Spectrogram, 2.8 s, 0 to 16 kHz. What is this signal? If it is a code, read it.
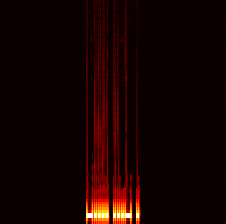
Morse code, heard as a keyed tone, about 50 wpm, 700 Hz. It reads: 6VE
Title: Three Challenging Letter-Number Combinations 50wpm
